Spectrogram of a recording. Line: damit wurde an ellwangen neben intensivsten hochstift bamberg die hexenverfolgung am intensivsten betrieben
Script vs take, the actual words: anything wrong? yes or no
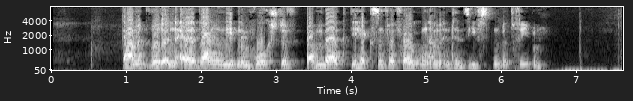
yes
